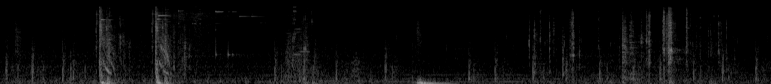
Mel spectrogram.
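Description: Gunshots ring out sharply, one after another.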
